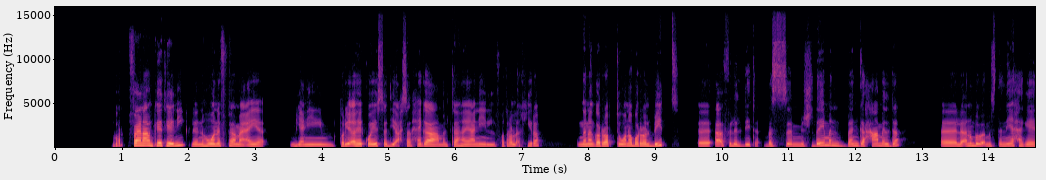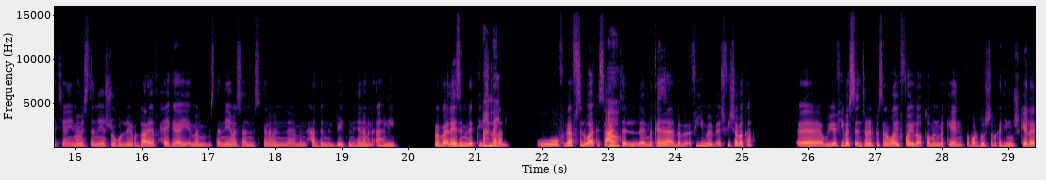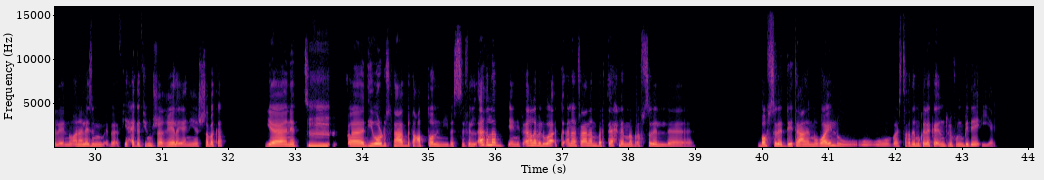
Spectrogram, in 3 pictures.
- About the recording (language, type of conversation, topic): Arabic, advice, إزاي إشعارات الموبايل بتخلّيك تتشتّت وإنت شغال؟
- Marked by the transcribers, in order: unintelligible speech; in English: "الData"; in English: "الWi-Fi"; in English: "الData"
